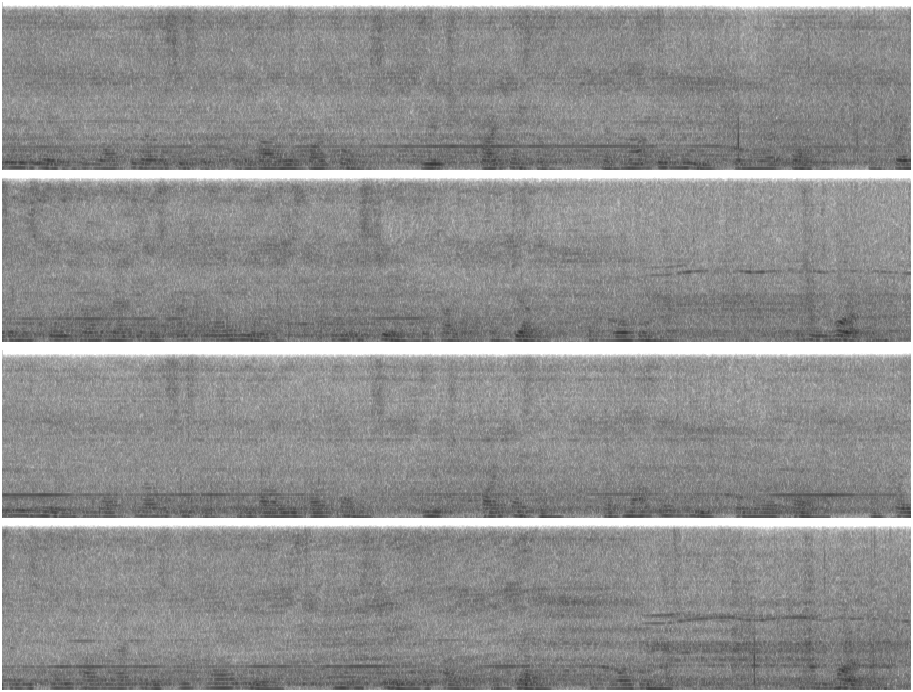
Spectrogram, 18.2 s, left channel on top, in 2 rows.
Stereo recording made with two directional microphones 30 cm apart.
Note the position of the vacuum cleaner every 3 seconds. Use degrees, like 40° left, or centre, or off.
60° left, 60° left, 60° left, 40° left, 10° right, 30° right.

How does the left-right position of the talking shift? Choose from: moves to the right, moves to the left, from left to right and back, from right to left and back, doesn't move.
doesn't move.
